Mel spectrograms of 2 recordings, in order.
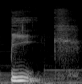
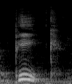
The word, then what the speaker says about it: beak: Pico en inglés es a beak. A beak. Beak, not a peak. No. Es con B, ¿no? Con B. Beak. Beak.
